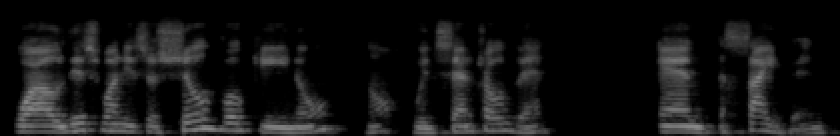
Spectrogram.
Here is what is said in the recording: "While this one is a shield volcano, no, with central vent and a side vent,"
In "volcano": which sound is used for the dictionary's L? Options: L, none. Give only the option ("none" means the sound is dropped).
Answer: none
